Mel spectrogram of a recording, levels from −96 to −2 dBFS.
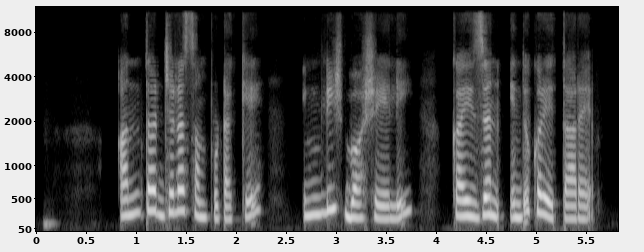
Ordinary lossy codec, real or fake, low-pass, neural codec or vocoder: AAC, 48 kbps; fake; 10.8 kHz; autoencoder, 48 kHz, 32 numbers a frame, DAC-VAE, trained on Japanese speech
